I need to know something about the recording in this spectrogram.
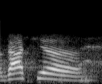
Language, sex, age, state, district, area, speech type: Maithili, female, 60+, Bihar, Supaul, rural, conversation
